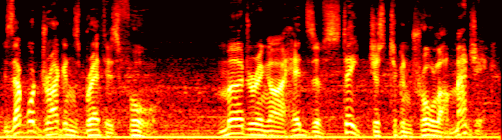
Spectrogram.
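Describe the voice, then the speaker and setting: A man's voice: medium pitch, lively intonation, moderate pace, noisy background, close to an everyday voice. An actor playing a self-assured male elf hero in a fantasy game, with a dry, probing delivery. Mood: challenging. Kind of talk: dramatic video game acting.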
